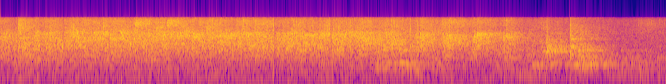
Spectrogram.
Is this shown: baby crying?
no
